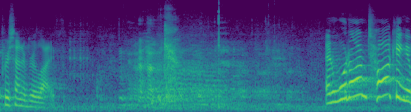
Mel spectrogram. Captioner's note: laughter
